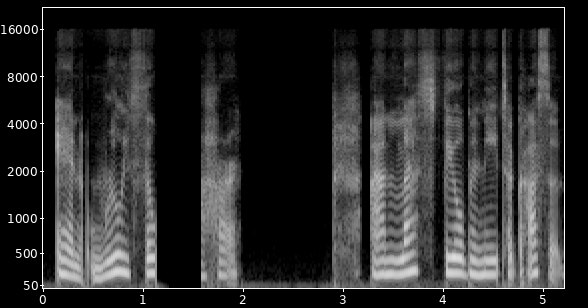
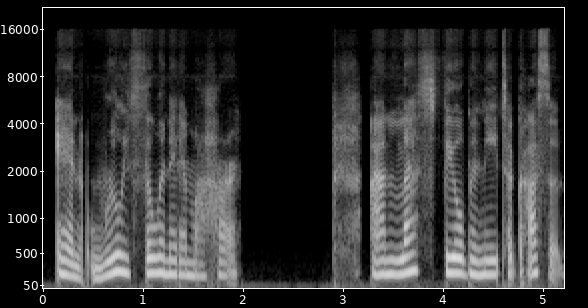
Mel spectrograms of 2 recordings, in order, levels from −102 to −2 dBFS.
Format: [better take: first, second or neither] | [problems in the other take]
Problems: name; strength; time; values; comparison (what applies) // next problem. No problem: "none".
second | audio cutting out; at 1 s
